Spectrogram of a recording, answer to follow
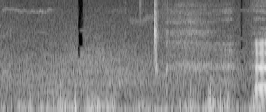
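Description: Wind buffeting the microphone in a low, uneven rumble, with a faint tick about a second in.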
